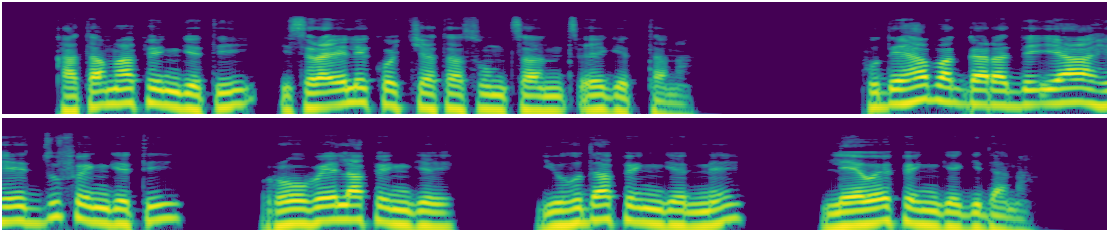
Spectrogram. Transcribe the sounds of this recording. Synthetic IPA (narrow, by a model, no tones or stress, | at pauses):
kɐt̪ɐmɐpɛŋɡɛt̪ɪːsɾaːʔelɛkɔt͡ʃːɐt̪ɐsʊnt͡sːɐnt͡sʼe̞ːɡɛt̪ːɐnɐ̰ | pʊd̪ɛhɐbɐɡːɐɾɐd̪ɛʔɪjaːɦe̞ːd͡zːʊfɛŋɡɛt̪ɪ | ɾo̞ːbeːlɐpɛŋɡɛ | jʊhʊd̪ɐpɛŋɡɛnːɛ | le̞ːwɛpɛŋɡɛɡɪd̪ɐnɐ̰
